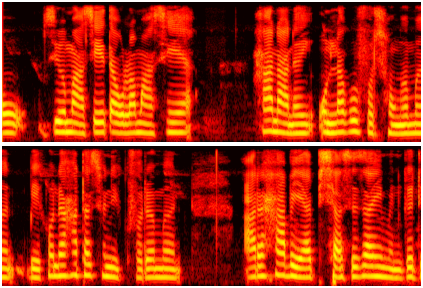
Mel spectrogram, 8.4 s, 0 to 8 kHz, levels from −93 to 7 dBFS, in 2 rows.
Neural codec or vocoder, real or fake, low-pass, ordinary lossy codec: none; real; 7.2 kHz; none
